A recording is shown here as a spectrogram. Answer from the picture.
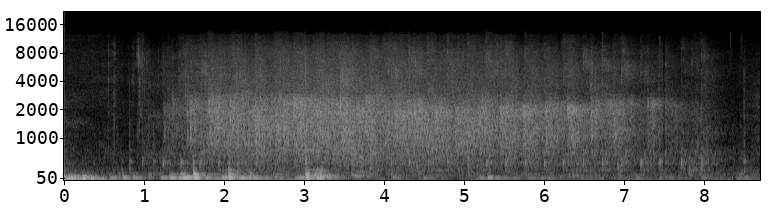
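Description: An audience applauding. The clapping builds about a second in, holds steady, and fades away near the end.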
